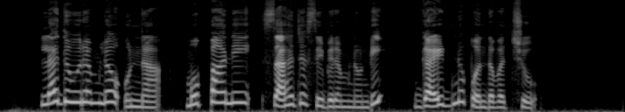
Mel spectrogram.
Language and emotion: Telugu, neutral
